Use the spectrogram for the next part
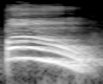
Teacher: nós também temos encontro de duas vogais que o som ele sai nasal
